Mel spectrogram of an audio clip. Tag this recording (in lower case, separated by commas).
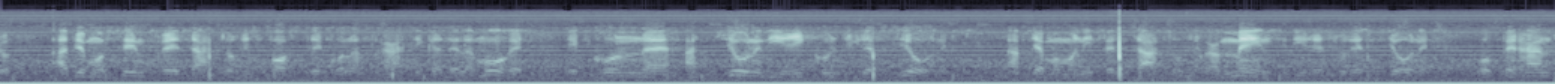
speech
